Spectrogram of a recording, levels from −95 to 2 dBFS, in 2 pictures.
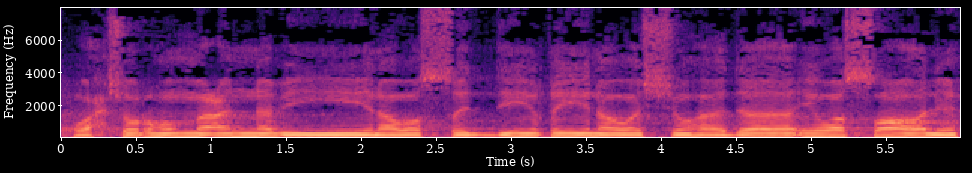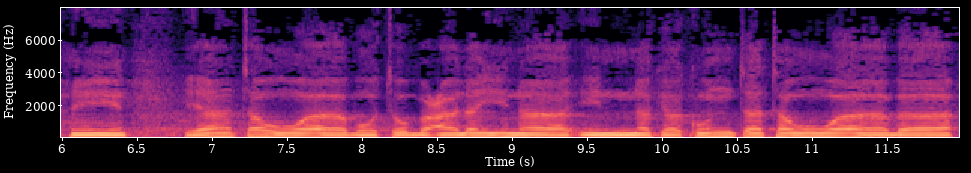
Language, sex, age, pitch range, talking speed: English, male, 30-49, 130-150 Hz, 65 wpm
